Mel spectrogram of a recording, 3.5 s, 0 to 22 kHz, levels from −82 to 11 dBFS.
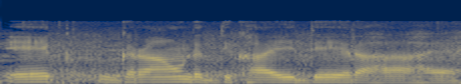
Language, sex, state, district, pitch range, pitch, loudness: Hindi, male, Haryana, Charkhi Dadri, 100-120 Hz, 115 Hz, -16 LUFS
